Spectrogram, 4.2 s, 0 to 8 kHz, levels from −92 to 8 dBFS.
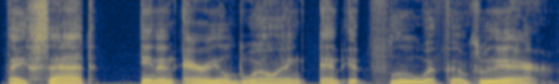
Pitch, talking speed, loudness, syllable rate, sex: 110 Hz, 200 wpm, -16 LUFS, 4.5 syllables/s, male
